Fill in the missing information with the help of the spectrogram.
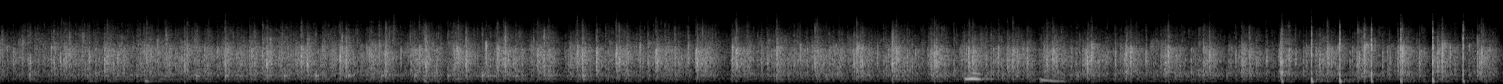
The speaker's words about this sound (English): You know, it's less than 48 hours before the big game, so a huge round of applause, please, and a big croeso to the boss man, Wayne Pivac, and, of course, Stephen Jones.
